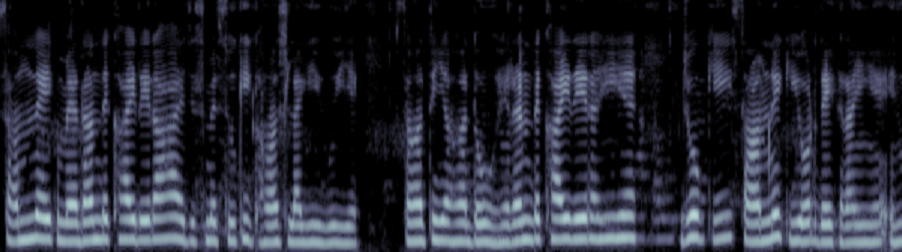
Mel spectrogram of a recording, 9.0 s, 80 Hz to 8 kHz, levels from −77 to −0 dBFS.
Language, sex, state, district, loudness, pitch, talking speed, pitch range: Hindi, female, Uttar Pradesh, Jyotiba Phule Nagar, -25 LUFS, 220 Hz, 205 wpm, 210-235 Hz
